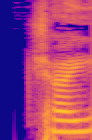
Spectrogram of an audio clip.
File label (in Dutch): "چأيي", Gilaki; thee-in-andere-talen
